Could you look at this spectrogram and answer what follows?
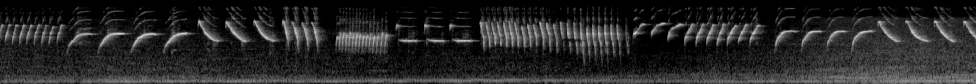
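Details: Canary training song with changing phrases: upswept chirps, a low buzzy roll, short flat whistles, a dense trill, then repeated downslurred notes.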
